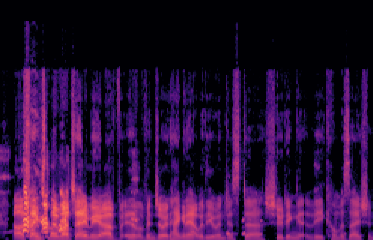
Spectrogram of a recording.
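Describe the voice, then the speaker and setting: Speaking fairly quickly in an Australian accent, a man uses lively intonation at a fairly high pitch, his loudness swinging widely over noticeable background noise. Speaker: health podcaster. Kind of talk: interview on a live stream.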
